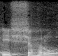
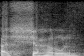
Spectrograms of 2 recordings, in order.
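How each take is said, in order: First: The word begins with an i vowel. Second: The word begins with an a vowel. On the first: The speaker calls it wrong. "jangan baca isyahru" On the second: The speaker calls it right. "tapi baca asyahrul"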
